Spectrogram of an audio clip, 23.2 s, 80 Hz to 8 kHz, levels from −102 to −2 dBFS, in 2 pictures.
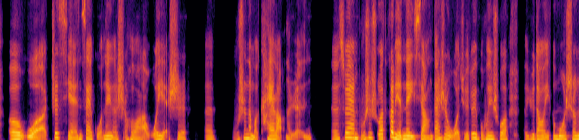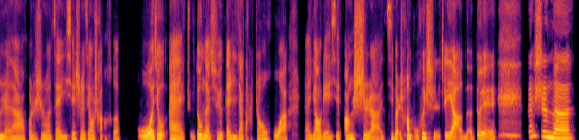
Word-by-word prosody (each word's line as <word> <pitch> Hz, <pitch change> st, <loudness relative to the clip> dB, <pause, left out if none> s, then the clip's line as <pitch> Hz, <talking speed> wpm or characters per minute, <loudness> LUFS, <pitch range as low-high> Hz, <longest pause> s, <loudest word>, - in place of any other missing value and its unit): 呃， 185 Hz, -1 st, +4 dB
我 165 Hz, -4 st, +2 dB
之 260 Hz, -2 st, 0 dB
前 160 Hz, -, -3 dB
在 210 Hz, +1 st, -1 dB
国 180 Hz, -, -9 dB
内 180 Hz, +2 st, +2 dB
的 155 Hz, -2 st, -5 dB
时 170 Hz, -, -6 dB
候 175 Hz, -1 st, -5 dB
啊， 145 Hz, -1 st, -4 dB
我 165 Hz, -, -3 dB
也 180 Hz, -2 st, -2 dB
是， 155 Hz, -4 st, -5 dB, 0.3 s
呃， 155 Hz, -1 st, -7 dB, 0.4 s
不 150 Hz, +4 st, -17 dB
是 230 Hz, +5 st, -3 dB
那 225 Hz, -2 st, +2 dB
么 165 Hz, -, -1 dB
开 180 Hz, -4 st, 0 dB
朗 170 Hz, -, -2 dB
的 -, -, -7 dB
人。 -, -, -9 dB, 0.4 s
呃， 205 Hz, +1 st, -5 dB
虽 270 Hz, +5 st, +1 dB
然 255 Hz, -2 st, +4 dB
不 175 Hz, -7 st, -7 dB
是 255 Hz, +5 st, -2 dB
说 225 Hz, -2 st, -1 dB
特 285 Hz, +5 st, +3 dB
别 210 Hz, -9 st, +5 dB
内 180 Hz, -1 st, +5 dB
向， 165 Hz, -1 st, -1 dB
但 195 Hz, +4 st, -1 dB
是 220 Hz, -1 st, -2 dB
我 175 Hz, -, -2 dB
绝 -, -, -7 dB
对 235 Hz, +7 st, +1 dB
不 170 Hz, -5 st, -7 dB
会 185 Hz, 0 st, 0 dB
说， 175 Hz, -1 st, -3 dB, 0.3 s
呃， 165 Hz, -, -11 dB
遇 195 Hz, +5 st, -5 dB
到 170 Hz, -4 st, -1 dB
一 150 Hz, -, -3 dB
个 165 Hz, -, -6 dB
陌 170 Hz, 0 st, +1 dB
生 185 Hz, +1 st, 0 dB
人 155 Hz, -5 st, -1 dB
啊， 155 Hz, +1 st, -1 dB
或 170 Hz, -, -6 dB
者 155 Hz, -, -7 dB
是 165 Hz, 0 st, -4 dB
说 165 Hz, 0 st, -2 dB
在 170 Hz, 0 st, -3 dB
一 160 Hz, +1 st, -3 dB
些 170 Hz, 0 st, -2 dB
社 185 Hz, +2 st, -2 dB
交 170 Hz, 0 st, -2 dB
场 180 Hz, -, -5 dB
合， 155 Hz, -3 st, -9 dB, 0.3 s
我 165 Hz, 0 st, +6 dB
就， 195 Hz, +4 st, +4 dB
哎， 170 Hz, -5 st, +2 dB
主 -, -, -12 dB
动 220 Hz, -1 st, +3 dB
地 170 Hz, -4 st, +3 dB
去 170 Hz, +2 st, -3 dB
跟 170 Hz, +1 st, 0 dB
人 165 Hz, -1 st, -1 dB
家 180 Hz, +1 st, -1 dB
打 -, -, -13 dB
招 180 Hz, 0 st, -2 dB
呼 175 Hz, -3 st, -4 dB
啊， 135 Hz, -, 0 dB, 0.3 s
呃， 170 Hz, 0 st, -6 dB
要 180 Hz, -1 st, +2 dB
联 155 Hz, 0 st, -2 dB
系 175 Hz, 0 st, -3 dB
方 185 Hz, +1 st, +3 dB
式 200 Hz, -2 st, +2 dB
啊， 150 Hz, -, -2 dB
基 155 Hz, +7 st, -5 dB
本 200 Hz, -4 st, 0 dB
上 190 Hz, +3 st, +4 dB
不 -, -, -8 dB
会 250 Hz, -, +4 dB
是 230 Hz, +1 st, -2 dB
这 170 Hz, -, 0 dB
样 170 Hz, -, +3 dB
的， -, -, -8 dB
对。 185 Hz, +1 st, +1 dB, 0.6 s
但 305 Hz, +3 st, -1 dB
是 330 Hz, -4 st, +3 dB
呢， 230 Hz, -4 st, +7 dB
175 Hz, 245 characters per minute, -22 LUFS, 165-200 Hz, 0.6 s, 呢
